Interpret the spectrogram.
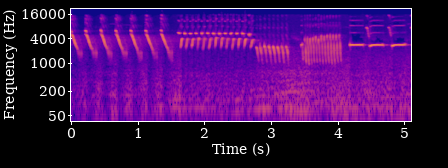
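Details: Canary song: a run of fast descending whistled sweeps, then rapid buzzy trills, a lower rattling roll, a rising trill and steady pure whistled notes, all in quick succession.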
